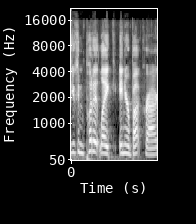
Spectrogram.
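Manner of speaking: normal talking voice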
